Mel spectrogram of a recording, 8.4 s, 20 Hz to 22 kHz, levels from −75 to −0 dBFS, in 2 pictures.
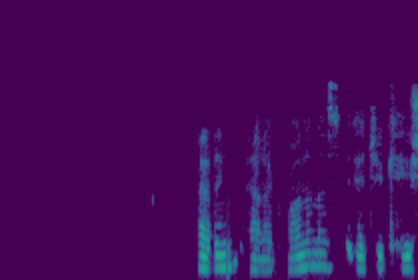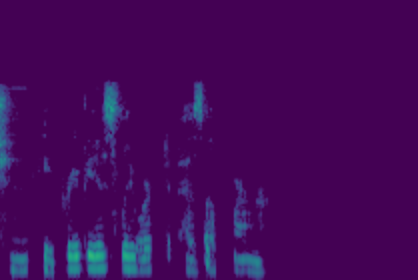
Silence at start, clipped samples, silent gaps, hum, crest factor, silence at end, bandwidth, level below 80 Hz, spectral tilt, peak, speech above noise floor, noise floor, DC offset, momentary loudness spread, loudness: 1.95 s; under 0.1%; 5.70-5.81 s, 5.90-5.95 s, 6.36-6.47 s; none; 22 dB; 1.55 s; 7.6 kHz; -78 dBFS; -4 dB/octave; -18 dBFS; over 52 dB; under -90 dBFS; under 0.1%; 17 LU; -37 LUFS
